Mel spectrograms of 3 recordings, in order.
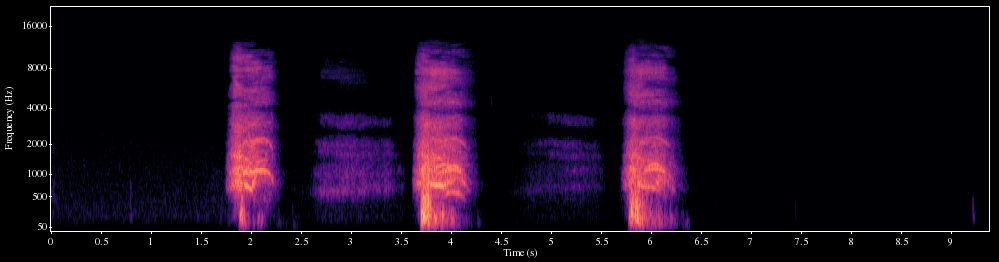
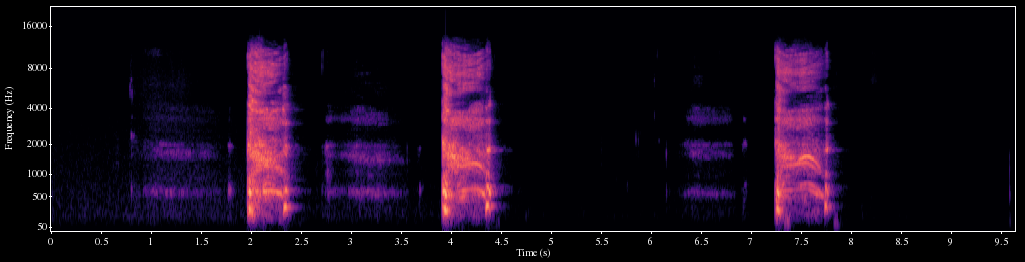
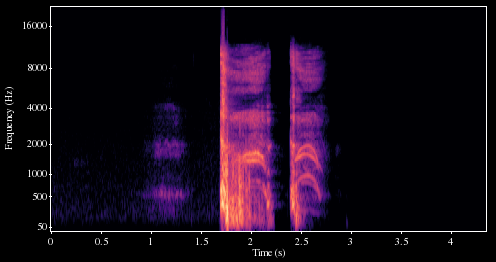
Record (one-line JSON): {"exhalation_length": "9.4 s", "exhalation_amplitude": 29058, "exhalation_signal_mean_std_ratio": 0.28, "three_cough_length": "9.6 s", "three_cough_amplitude": 26573, "three_cough_signal_mean_std_ratio": 0.28, "cough_length": "4.4 s", "cough_amplitude": 32768, "cough_signal_mean_std_ratio": 0.21, "survey_phase": "alpha (2021-03-01 to 2021-08-12)", "age": "18-44", "gender": "Female", "wearing_mask": "No", "symptom_fatigue": true, "symptom_fever_high_temperature": true, "symptom_headache": true, "symptom_onset": "2 days", "smoker_status": "Never smoked", "respiratory_condition_asthma": false, "respiratory_condition_other": false, "recruitment_source": "Test and Trace", "submission_delay": "2 days", "covid_test_result": "Positive", "covid_test_method": "RT-qPCR", "covid_ct_value": 16.8, "covid_ct_gene": "ORF1ab gene", "covid_ct_mean": 17.0, "covid_viral_load": "2700000 copies/ml", "covid_viral_load_category": "High viral load (>1M copies/ml)"}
